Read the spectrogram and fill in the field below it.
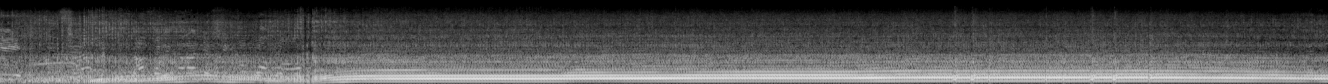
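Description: A fire pump engine revs up and then roars steadily.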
